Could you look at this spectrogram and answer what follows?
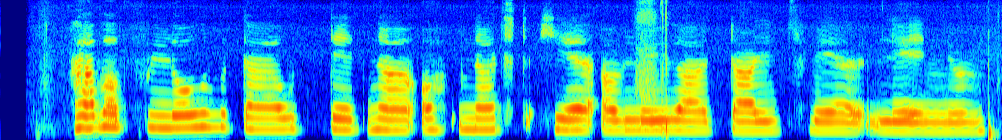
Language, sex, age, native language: Icelandic, female, 12, Icelandic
